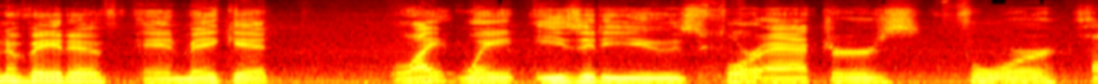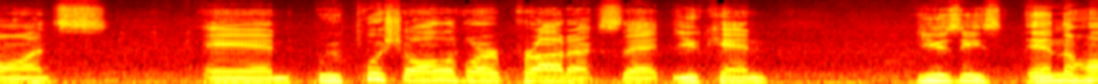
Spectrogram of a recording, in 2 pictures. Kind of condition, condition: setting, busy venue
